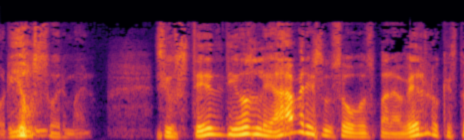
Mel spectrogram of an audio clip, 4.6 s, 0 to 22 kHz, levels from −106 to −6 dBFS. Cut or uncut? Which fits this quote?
uncut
